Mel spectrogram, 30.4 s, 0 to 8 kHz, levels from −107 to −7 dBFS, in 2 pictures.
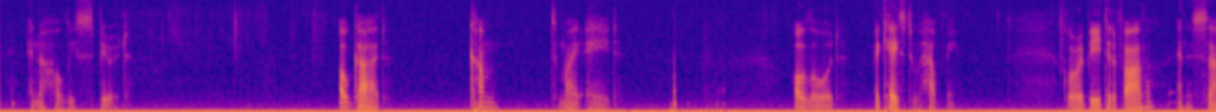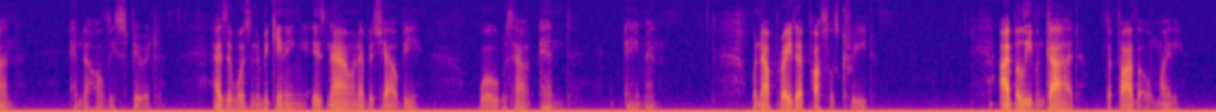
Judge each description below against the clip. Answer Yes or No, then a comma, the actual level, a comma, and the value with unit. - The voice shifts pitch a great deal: Yes, wide, 7.7 semitones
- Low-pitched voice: Yes, very low, 65 Hz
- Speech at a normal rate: No, slow, 115 wpm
